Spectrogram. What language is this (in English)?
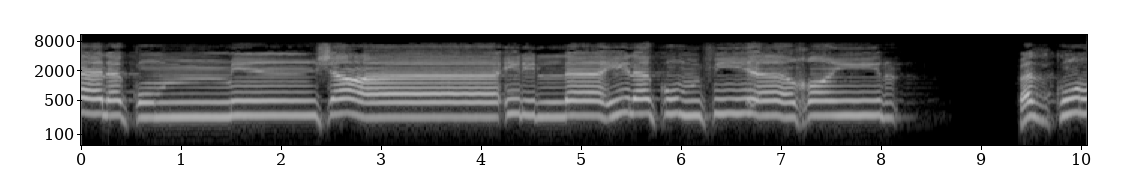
Arabic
